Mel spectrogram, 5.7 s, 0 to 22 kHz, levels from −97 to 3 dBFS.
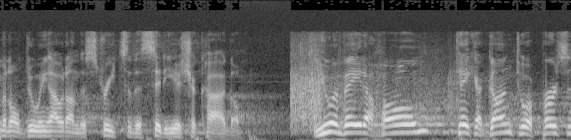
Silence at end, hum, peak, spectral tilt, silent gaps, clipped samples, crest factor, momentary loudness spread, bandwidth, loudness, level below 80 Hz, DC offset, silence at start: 0 s; none; -4 dBFS; -4.5 dB/octave; none; under 0.1%; 12 dB; 7 LU; over 20 kHz; -16 LUFS; -50 dBFS; under 0.1%; 0 s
